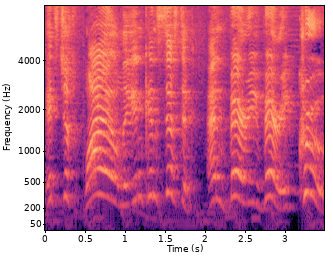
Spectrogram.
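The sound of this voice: A put-on character voice with a bright, sharp tone moves at a fairly slow pace with lively intonation. Room echo is audible, and faint music plays in the background.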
